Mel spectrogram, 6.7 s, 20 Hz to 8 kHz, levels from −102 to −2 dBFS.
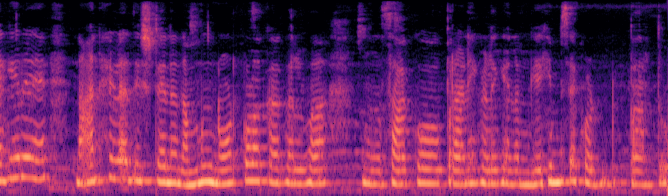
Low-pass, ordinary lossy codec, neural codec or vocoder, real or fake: none; none; codec, 16 kHz, 16 kbps, FreqCodec, larger model; fake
